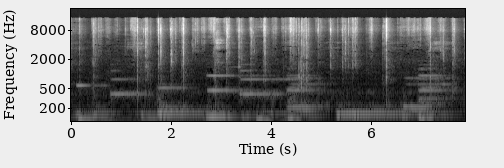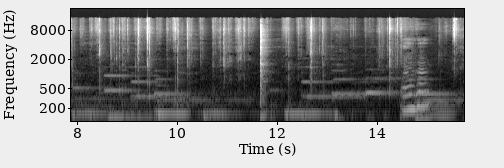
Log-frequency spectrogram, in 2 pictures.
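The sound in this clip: Shuffling of a deck of oracle cards: many quick papery riffles and clicks throughout, under soft, steady musical tones.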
